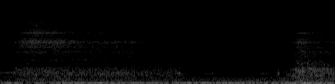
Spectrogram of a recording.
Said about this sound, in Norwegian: Rolig, myke, dype pust. Fokus på det lange utpustet.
